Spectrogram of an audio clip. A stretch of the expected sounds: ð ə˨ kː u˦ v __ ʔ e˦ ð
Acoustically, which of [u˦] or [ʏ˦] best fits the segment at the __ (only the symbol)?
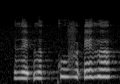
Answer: ʏ˦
